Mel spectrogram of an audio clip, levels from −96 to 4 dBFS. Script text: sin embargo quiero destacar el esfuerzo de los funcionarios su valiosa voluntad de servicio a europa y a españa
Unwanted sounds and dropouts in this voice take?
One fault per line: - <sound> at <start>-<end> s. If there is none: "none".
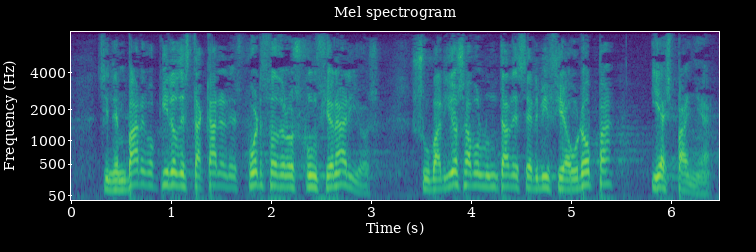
none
